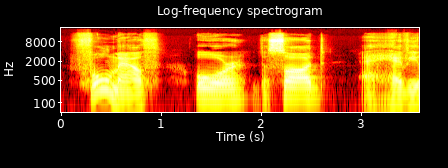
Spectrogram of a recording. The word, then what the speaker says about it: ص: In other words, if you pronounce Sin as a heavy letter, you will get Sad.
